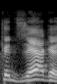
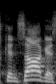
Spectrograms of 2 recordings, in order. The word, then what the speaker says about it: Gonzaga: So the point is we went through this whole thing where people are like, it's not Gonzaga, it's Gonzaga.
